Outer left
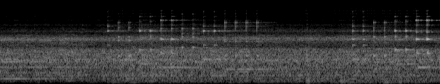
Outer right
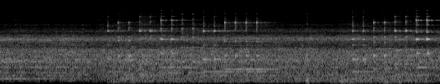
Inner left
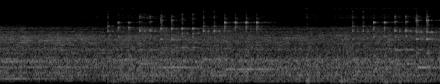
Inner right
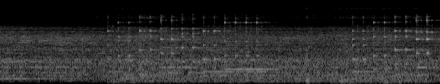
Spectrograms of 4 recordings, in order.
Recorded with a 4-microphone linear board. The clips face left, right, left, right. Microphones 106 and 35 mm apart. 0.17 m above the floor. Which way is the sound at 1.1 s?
40° right (ahead or behind).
